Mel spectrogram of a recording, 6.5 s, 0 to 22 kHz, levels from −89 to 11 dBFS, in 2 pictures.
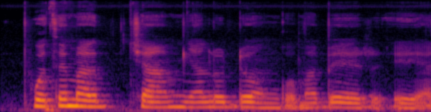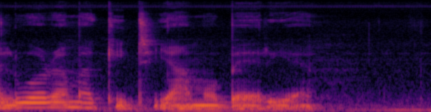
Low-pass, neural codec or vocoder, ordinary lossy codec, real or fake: none; none; none; real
